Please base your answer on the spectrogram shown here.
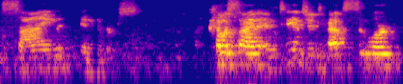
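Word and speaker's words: sin⁻¹: or the opposite of the sine function it's pronounced sine inverse cosine and tangent have similar inverse functions as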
